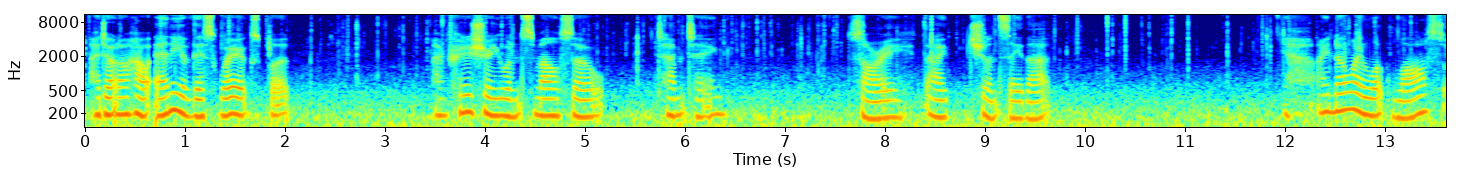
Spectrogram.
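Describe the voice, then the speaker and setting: A woman voicing an anxious, guilt-ridden new vampire in an ASMR roleplay, halting and self-doubting, with wry exasperation. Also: fairly low pitch, steady tone, dark tone, a little hiss or hum. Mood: anxious, guilty. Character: anxious newly turned female vampire, guilty and overwhelmed. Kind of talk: ASMR roleplay acting to the listener.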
